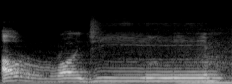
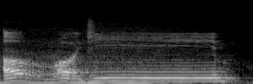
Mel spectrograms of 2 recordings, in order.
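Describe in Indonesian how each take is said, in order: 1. Huruf m di akhir ditahan dengan bibir tertutup rapat. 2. Huruf m di akhir ditahan dengan bibir tertutup rapat.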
